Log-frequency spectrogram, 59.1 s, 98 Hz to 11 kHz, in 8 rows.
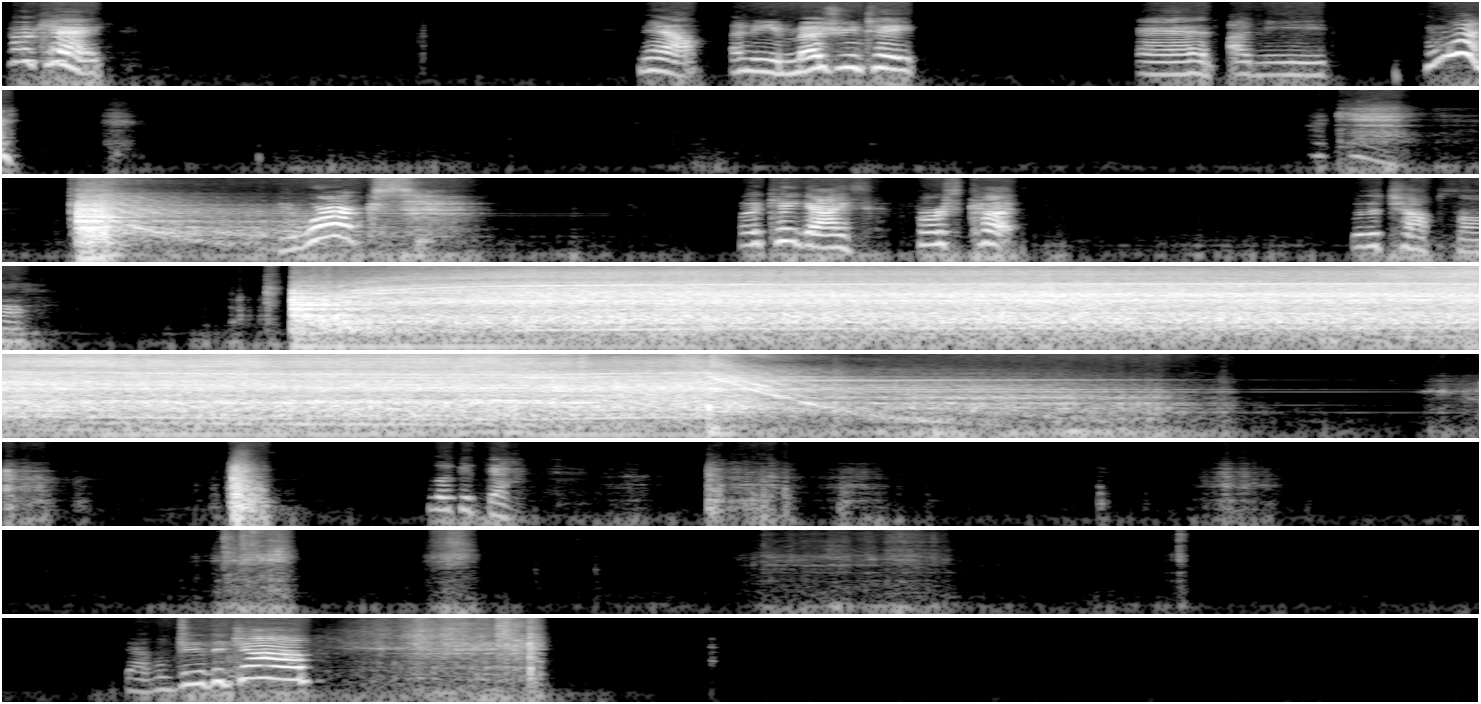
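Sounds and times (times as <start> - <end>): chop saw motor whine: 15.1 - 16.4, 23.6 - 35.6
saw cutting into board: 15.1 - 16.7, 23.6 - 35.6, 53.0 - 54.4
handling scrapes and rustles: 39.8 - 41.5, 42.8 - 43.4, 45.2 - 46.8, 47.8 - 49.6, 52.6 - 54.4.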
